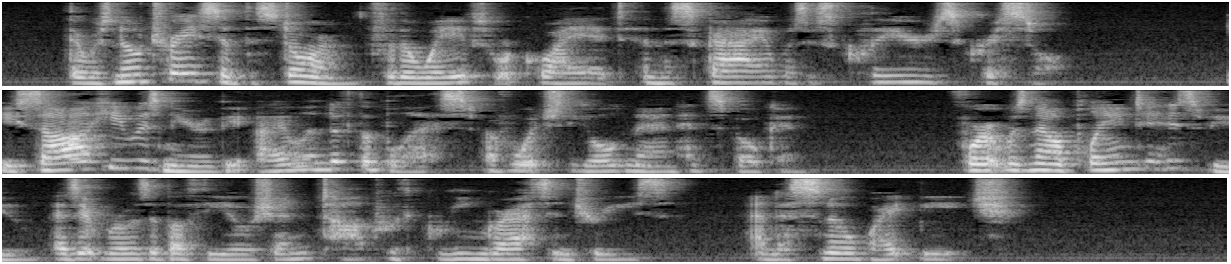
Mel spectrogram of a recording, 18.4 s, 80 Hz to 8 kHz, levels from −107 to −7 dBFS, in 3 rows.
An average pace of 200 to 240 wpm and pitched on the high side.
Yes: fast, 205 wpm; high, 195 Hz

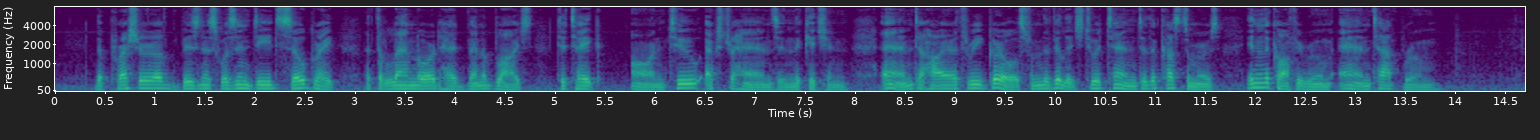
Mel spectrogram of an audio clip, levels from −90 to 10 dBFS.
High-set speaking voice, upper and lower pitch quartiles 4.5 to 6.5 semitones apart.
No: low, 115 Hz; average, 4.9 semitones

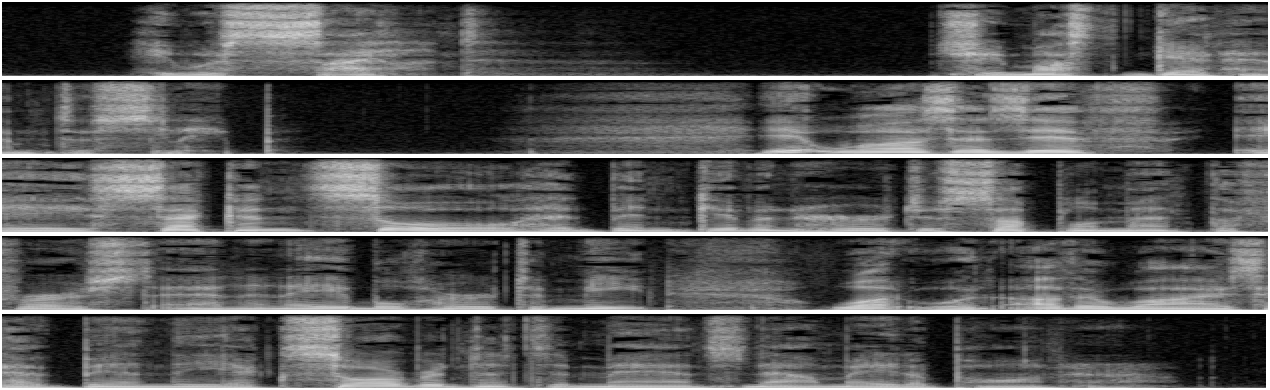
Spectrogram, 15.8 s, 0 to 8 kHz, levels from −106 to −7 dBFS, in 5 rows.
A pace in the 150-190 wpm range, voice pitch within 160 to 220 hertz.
No: average, 155 wpm; very low, 95 Hz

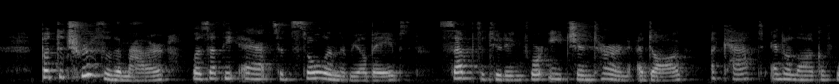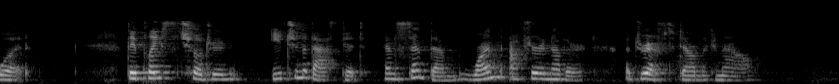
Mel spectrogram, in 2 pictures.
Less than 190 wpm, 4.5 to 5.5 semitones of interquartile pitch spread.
Yes: average, 170 wpm; average, 4.8 semitones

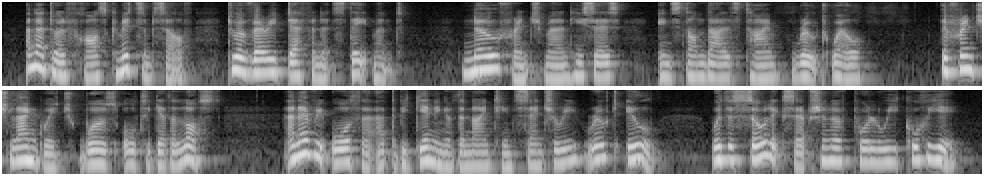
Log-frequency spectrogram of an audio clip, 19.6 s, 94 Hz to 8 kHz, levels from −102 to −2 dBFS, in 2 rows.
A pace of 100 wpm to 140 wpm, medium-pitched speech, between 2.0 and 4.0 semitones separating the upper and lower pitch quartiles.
No: slow, 135 wpm; medium, 170 Hz; average, 4.8 semitones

